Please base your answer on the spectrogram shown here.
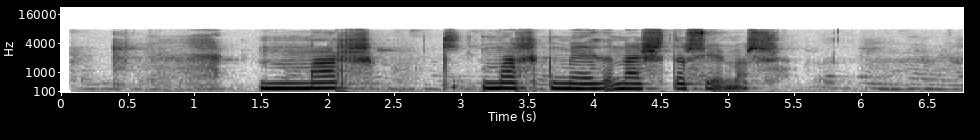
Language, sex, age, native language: Icelandic, female, 9, Icelandic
